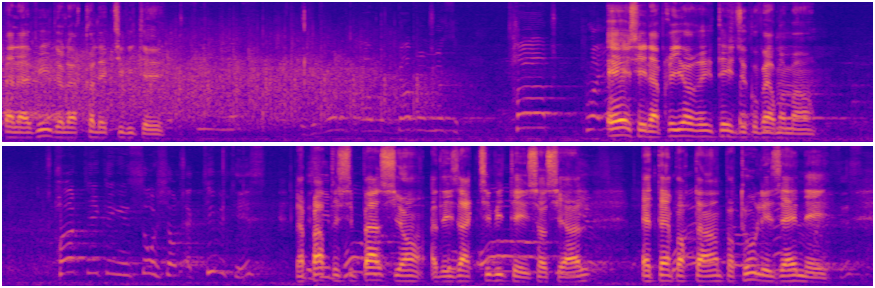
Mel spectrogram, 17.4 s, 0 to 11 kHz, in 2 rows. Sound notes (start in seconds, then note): 2.2 applause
